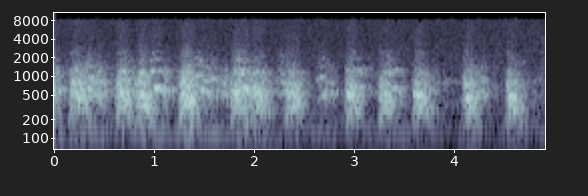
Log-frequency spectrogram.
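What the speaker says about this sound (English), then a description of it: "The Wonder Dog King, swiftest and strongest of Eskimo lead dogs, blazes the trail through storm and snow" An Eskimo lead sled dog barks again and again in a steady, loud run of about ten close barks, heard on an old radio drama recording.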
